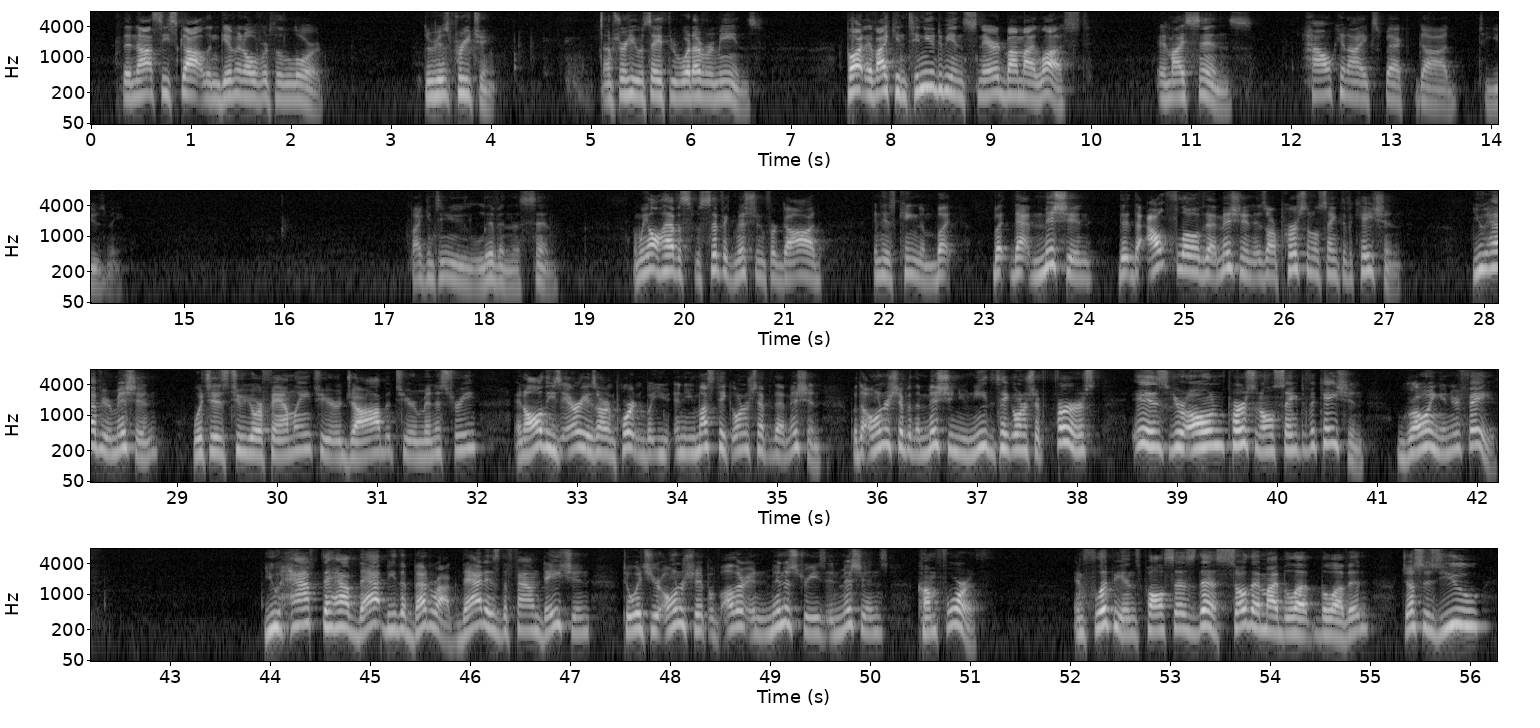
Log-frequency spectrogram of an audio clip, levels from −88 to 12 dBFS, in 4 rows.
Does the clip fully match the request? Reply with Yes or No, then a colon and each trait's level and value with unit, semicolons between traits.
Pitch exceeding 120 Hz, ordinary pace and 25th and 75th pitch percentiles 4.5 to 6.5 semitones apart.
Yes: high, 190 Hz; average, 175 wpm; average, 5.0 semitones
